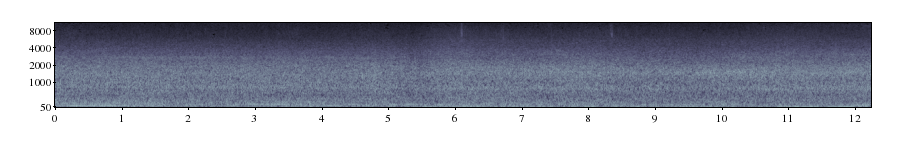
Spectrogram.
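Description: Steady rumble and hiss of a Long Island Rail Road electric train approaching on the track, with a low hum at times.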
